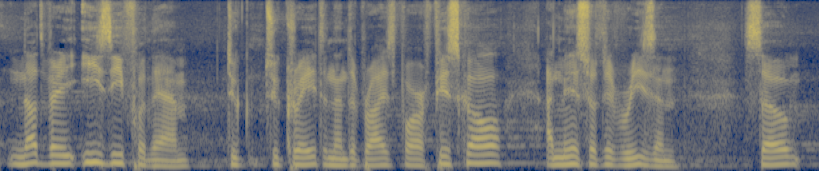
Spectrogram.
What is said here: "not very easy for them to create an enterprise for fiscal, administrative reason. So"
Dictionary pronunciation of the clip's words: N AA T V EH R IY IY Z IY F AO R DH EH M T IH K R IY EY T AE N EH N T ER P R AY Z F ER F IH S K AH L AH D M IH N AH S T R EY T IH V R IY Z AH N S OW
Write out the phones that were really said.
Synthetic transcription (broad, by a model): N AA T V EH R IY IY Z IY F AO R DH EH M T IH K R IY EY T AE N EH N T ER P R AY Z F ER F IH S K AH L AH D M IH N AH S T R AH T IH V R IY Z AH N S OW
